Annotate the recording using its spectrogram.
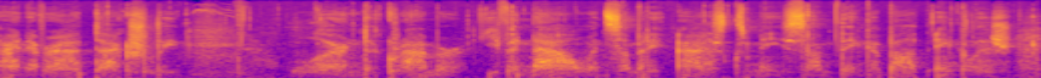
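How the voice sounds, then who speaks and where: A man whispering at a very fast pace over noticeable background noise. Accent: Serbian. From Serbia. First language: Serbian. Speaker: ASMR creator. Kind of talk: ASMR talk about languages. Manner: soft-spoken; halting, many fillers.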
